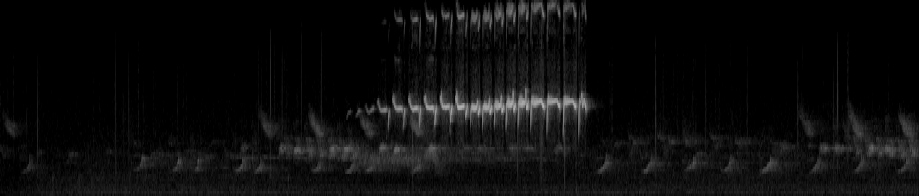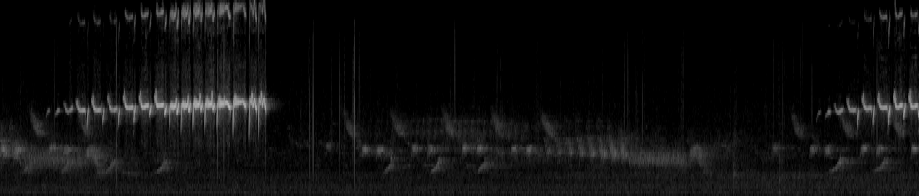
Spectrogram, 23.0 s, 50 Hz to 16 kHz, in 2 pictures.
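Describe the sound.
High, thin song of a tiny 6–7 gram European songbird that builds a ball-shaped nest in tall firs, spruces and Douglas firs. The song comes in a few bright bursts over steady hiss, with faint chirping between.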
